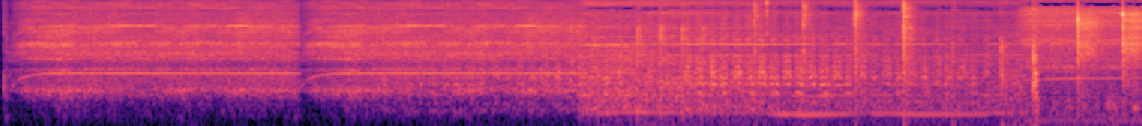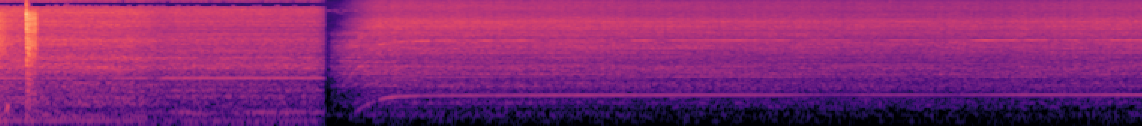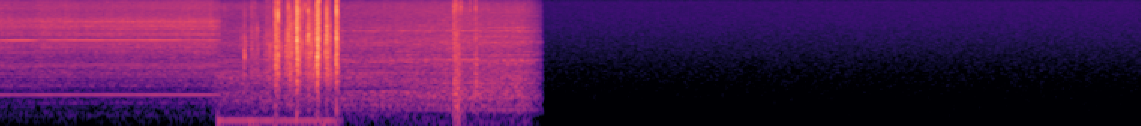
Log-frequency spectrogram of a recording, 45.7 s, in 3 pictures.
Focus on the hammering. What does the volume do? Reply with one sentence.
The loudness of the hammering goes up.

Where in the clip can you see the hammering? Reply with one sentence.
The hammering can be heard from 8.3 to 15.8 s.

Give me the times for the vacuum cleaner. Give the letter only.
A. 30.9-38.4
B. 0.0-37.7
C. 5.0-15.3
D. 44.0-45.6
B.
